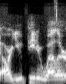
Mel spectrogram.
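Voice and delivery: ordinary delivery

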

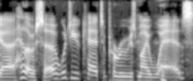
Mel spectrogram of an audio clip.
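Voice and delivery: put-on, exaggerated overly polite tone. Describing a game's arms dealer in the Spanish version, mock overly polite. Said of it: "talks to you in the most polite form".

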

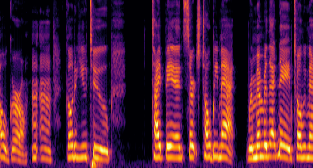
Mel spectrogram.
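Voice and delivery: usual speaking voice

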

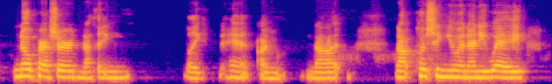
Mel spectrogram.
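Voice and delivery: ordinary delivery

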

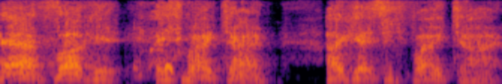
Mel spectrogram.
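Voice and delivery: gruff, rough-edged, ground-out voice. Acting out Batman accepting his fate: Batman voice. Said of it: "Batman would just be like".

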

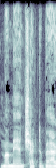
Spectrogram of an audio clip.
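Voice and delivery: plain

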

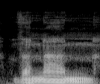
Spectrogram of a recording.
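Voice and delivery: very deep, muffled, throaty horror-trailer narrator voice. Describing a favorite horror-trailer voice guy, do his throaty narrator voice. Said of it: "he's very throaty, he goes".

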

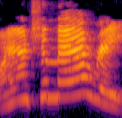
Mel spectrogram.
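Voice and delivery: put-on accent with Yiddish inflection.

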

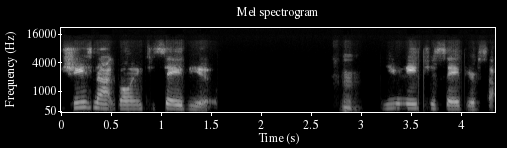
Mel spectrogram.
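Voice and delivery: imitated calm, even voice. Retelling what a voice told them, imitating a calm voice. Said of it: "And it said very calmly".

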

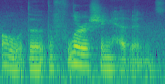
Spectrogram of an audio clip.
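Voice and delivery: ordinary talk

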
